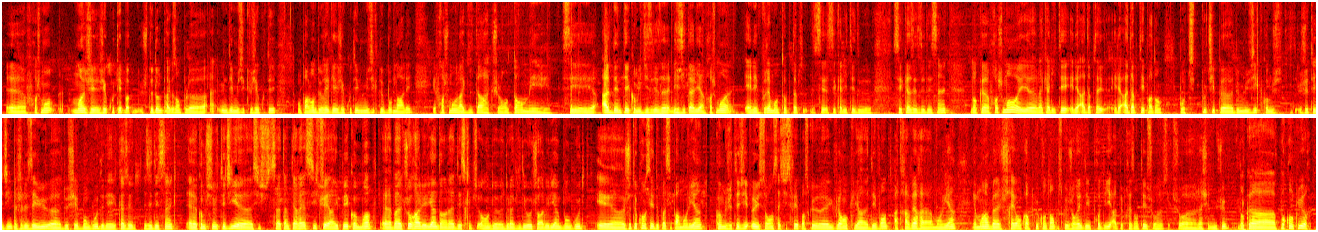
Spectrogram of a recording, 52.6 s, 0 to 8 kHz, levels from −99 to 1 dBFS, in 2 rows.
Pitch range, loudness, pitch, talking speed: 115-130 Hz, -16 LUFS, 120 Hz, 210 wpm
